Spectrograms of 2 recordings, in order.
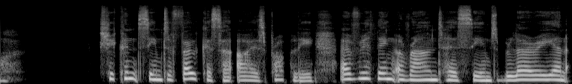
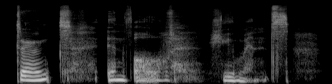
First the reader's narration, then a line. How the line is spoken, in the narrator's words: Gran murmured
